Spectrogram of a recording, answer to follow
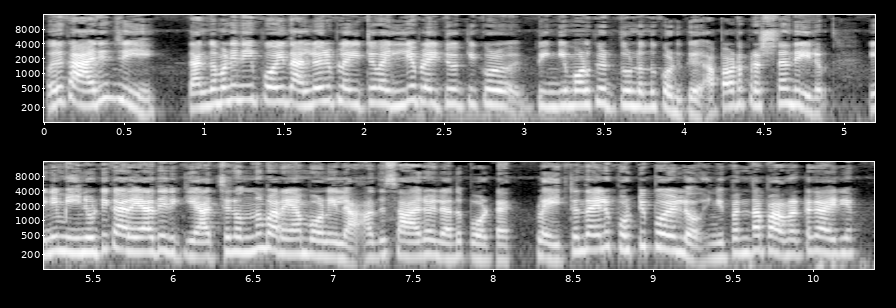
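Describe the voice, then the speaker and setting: A woman playing a calm, indulgent father who soothes his quarrelling children in a family comedy sketch. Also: on the high side, very fast, hardly any pauses, natural voice. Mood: soothing. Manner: soothing, placating.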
